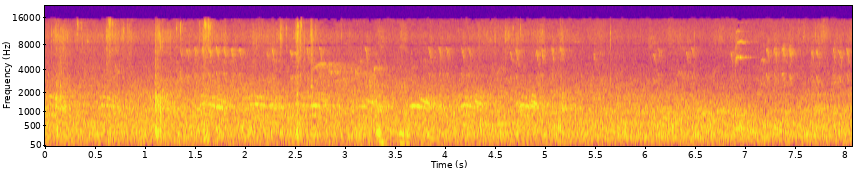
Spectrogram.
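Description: Faint wild bird calls, a scatter of short chirps during the first five seconds, over a steady outdoor background hiss. Two soft clicks stand out, about a second in and again a little past three seconds.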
